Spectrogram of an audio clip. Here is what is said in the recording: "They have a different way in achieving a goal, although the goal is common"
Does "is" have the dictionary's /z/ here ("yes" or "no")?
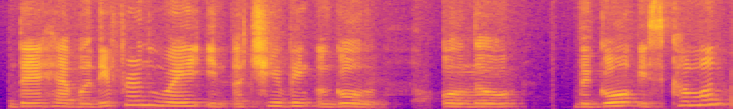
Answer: no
